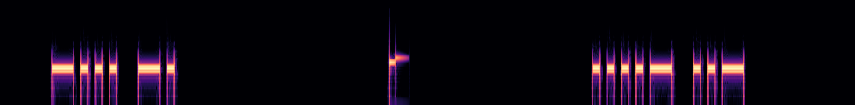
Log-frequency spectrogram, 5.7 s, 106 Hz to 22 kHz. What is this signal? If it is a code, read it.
Morse code, heard as a keyed tone, about 25 wpm, 700 Hz. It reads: B N 4 U
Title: All Cut Numbers - 2-Digit 25wpm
